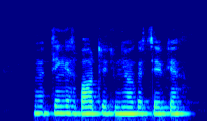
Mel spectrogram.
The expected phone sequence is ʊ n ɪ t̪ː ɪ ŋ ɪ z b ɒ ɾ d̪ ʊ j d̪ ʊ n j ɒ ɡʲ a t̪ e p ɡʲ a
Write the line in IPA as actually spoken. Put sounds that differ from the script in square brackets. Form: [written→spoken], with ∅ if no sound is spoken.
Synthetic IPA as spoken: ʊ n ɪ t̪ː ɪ ŋ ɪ z b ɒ ɾ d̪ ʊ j d̪ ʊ n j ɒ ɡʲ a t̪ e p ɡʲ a

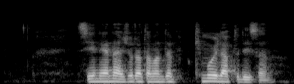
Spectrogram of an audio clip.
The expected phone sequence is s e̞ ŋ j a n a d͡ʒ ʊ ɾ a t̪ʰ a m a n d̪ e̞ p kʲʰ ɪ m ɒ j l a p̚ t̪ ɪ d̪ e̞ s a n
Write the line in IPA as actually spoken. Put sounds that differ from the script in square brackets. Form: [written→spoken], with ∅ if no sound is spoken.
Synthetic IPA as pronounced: s e̞ [ŋ→n] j a n a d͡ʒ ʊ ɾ a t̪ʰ a m a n d̪ e̞ p kʲʰ ɪ m [ɒ→o] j l a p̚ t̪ ɪ d̪ e̞ s a n

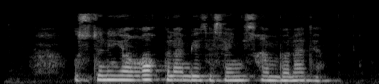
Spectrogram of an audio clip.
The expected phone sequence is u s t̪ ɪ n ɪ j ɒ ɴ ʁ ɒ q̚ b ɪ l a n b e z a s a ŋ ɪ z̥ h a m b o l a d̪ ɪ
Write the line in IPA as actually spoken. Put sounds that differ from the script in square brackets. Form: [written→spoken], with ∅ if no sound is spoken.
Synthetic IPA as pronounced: [u→ʊ] s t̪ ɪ n ɪ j ɒ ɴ ʁ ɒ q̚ b ɪ l a n b e z a s a ŋ ɪ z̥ h a m b o l a d̪ ɪ

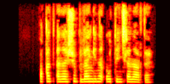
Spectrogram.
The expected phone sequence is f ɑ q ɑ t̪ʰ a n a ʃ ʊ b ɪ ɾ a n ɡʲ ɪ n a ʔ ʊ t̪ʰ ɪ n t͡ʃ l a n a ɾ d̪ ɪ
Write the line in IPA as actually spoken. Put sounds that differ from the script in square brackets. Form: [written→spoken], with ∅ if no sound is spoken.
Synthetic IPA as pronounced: f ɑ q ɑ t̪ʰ a n a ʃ ʊ b ɪ [ɾ→l] a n ɡʲ ɪ n a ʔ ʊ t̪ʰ ɪ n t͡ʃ l a n a ɾ d̪ ɪ

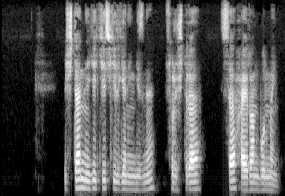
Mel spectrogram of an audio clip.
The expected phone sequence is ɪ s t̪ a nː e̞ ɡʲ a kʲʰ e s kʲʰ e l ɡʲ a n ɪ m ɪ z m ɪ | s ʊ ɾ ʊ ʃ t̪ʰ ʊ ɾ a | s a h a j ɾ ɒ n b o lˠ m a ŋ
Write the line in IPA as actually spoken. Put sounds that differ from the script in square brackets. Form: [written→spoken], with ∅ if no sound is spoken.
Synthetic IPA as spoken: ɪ [s→ʃ] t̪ a nː e̞ ɡʲ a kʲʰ e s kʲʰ e l ɡʲ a n ɪ [m→ŋ] ɪ z [m→n] ɪ | s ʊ ɾ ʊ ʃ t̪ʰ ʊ ɾ a | s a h a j ɾ ɒ n b o lˠ m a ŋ

